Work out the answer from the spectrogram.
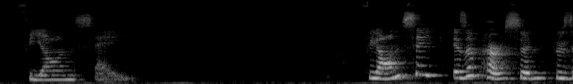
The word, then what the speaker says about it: fiancé: type of restaurant the second word here is pronounced fiance fiance fiance fiance is a person who's in the limbo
